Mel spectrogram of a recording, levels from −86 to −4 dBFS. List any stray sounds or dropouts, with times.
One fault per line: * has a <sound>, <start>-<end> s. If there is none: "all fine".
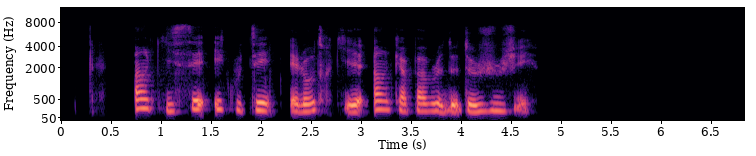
all fine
